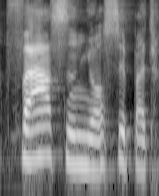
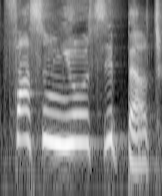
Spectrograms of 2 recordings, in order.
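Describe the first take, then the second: First: An American accent with a flatter front vowel. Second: A British accent with a broad 'ah' vowel. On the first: "미국 쪽 비행기를 타면 ... 그래요" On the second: "영국의 항공을 타면 이렇게 합니다. ... 아 발음 많이 하고요"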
